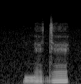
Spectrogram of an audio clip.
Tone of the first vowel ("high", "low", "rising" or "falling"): low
